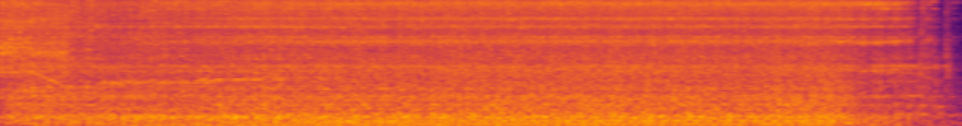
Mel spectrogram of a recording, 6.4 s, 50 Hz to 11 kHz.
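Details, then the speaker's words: Jeep Cherokee 4.0, due for a tune-up (plugs, cap, rotor, wires): ragged, uneven running, sometimes reluctant to start; grounding distributor wires suggested some cylinders not firing; misfire suspected, not confirmed. "I'm gonna get my assistant Ethan to start it up and you can see how poorly it is running its cows actually gotten to the point where it doesn't want to start sometimes it's running really rough"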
